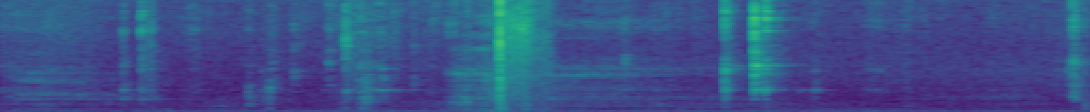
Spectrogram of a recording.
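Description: Handling noise from a carburetor being turned over in the hand: a few light clicks and knocks, with the sharpest about two seconds in and another just before three seconds.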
